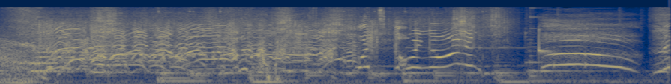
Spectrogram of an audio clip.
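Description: Cartoon voices giggling and laughing over bouncy background music with a recurring bass line.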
